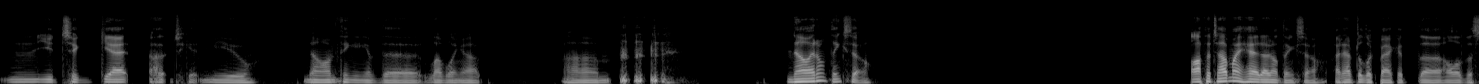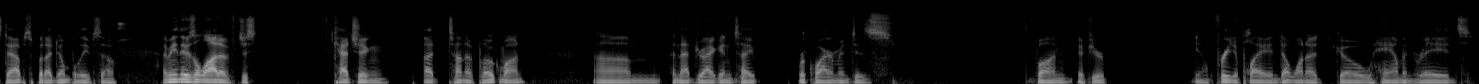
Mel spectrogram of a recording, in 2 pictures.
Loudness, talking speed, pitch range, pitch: -32 LUFS, 165 wpm, 90-105 Hz, 95 Hz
